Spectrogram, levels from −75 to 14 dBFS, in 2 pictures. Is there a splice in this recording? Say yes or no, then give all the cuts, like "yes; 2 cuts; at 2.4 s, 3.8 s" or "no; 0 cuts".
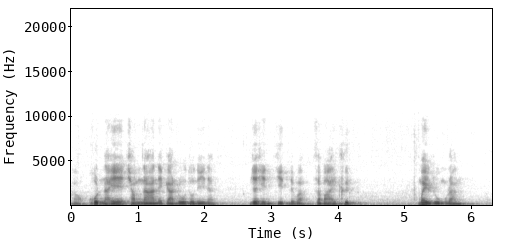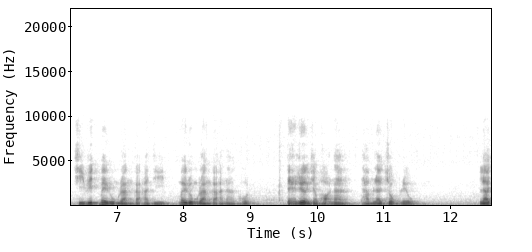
no; 0 cuts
